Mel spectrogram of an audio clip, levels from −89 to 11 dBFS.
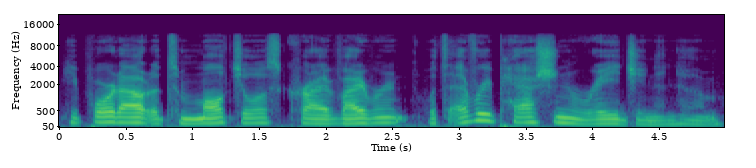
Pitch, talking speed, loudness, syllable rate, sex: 130 Hz, 155 wpm, -18 LUFS, 4.3 syllables/s, male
